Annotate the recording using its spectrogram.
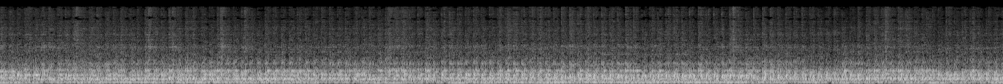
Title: whirlpool top load washing machine making loud noise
